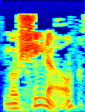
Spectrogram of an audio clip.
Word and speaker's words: Moschino: Apparently, this new fashion by this designer called I believe it's pronounced Moschino, introduced this in New York during Fashion Week.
